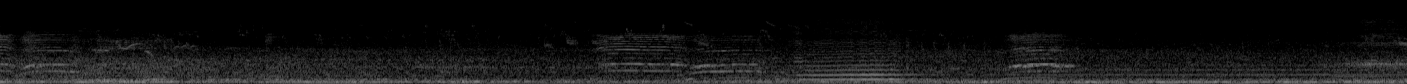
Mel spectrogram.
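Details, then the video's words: Ewes and lambs in a field in the Hampshire countryside bleat repeatedly: wavering, harmonic-rich calls at irregular intervals, several overlapping near the middle, over a steady low rumble of distant road traffic and faint bird chirps. "4K Sheep Field - One Hour Sound and Video"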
